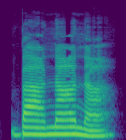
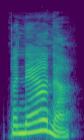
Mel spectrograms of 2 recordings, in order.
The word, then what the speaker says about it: banana: For example, in many languages, the word banana is pronounced as banana. All three syllables are stressed equally. In English, we pronounce the word as banana. The second syllable is stressed.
